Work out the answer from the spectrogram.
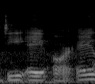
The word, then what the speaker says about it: Dara: she says it because in the book it's d-a-r-a like Dara so it's interesting you know I'm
